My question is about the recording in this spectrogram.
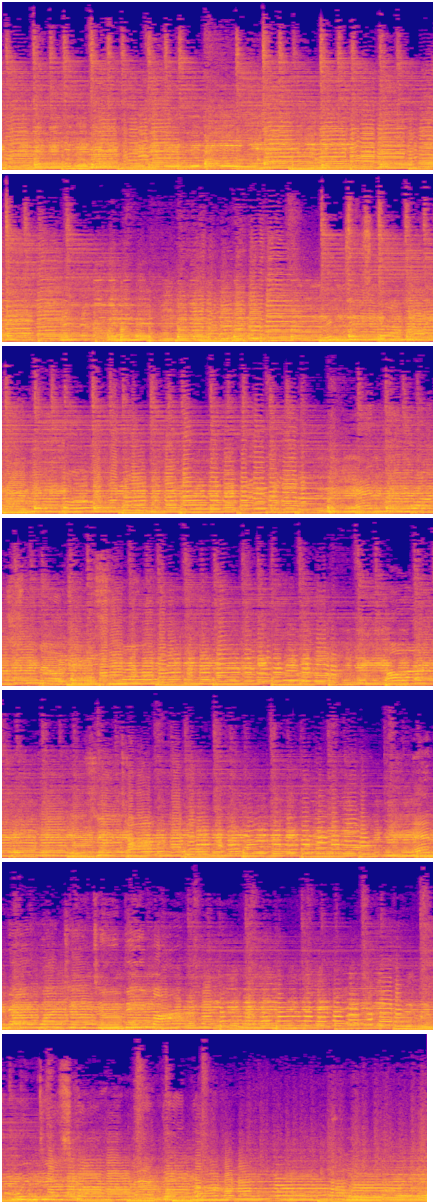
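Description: Live band music led by two trumpets, with a concertina and a piano accordion, over drums and a steady repeating bass line.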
